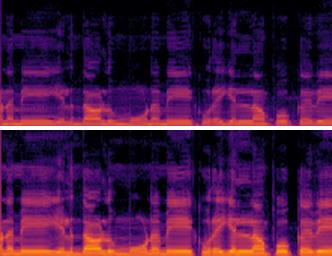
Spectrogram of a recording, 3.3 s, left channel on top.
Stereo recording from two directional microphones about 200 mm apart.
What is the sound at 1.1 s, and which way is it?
Speech, 30° right (ahead or behind).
